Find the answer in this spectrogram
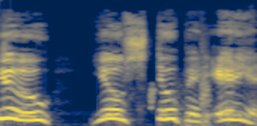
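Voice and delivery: very high, slow, drawn-out, furious raging yell. Showing how he yells at someone on the television, angry yelling. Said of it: "I'm yelling in your face".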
